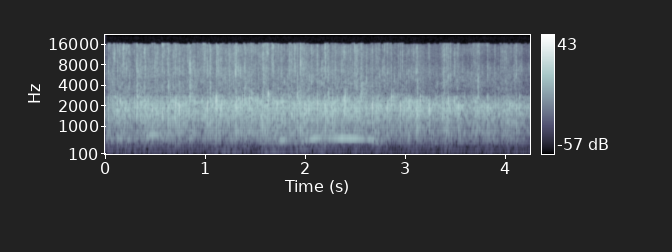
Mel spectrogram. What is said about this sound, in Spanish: Podemos darle un aplauso al Señor por su palabra.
